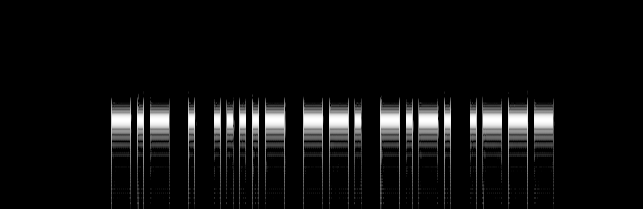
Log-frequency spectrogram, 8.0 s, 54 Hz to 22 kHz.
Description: Morse code, heard as a keyed tone, about 15 wpm, 700 Hz. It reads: KE4GCJ
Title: USA Call Signs - 6 Characters - Repeated 3x - 15wpm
